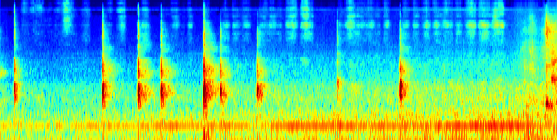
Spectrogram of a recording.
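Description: Pen writing by hand on paper, a series of short sharp scratchy strokes and taps spaced irregularly, close and fairly faint, with a steady low hum beneath and no talking.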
